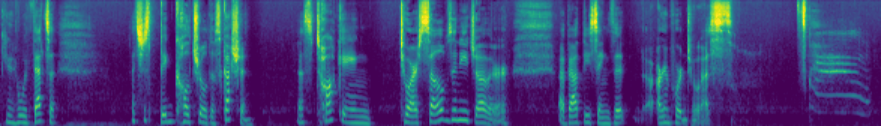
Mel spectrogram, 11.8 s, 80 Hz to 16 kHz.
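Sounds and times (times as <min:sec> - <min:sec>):
speech: 0:00.1 - 0:01.2, 0:01.8 - 0:09.9
cat meowing: 0:10.6 - 0:11.7.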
